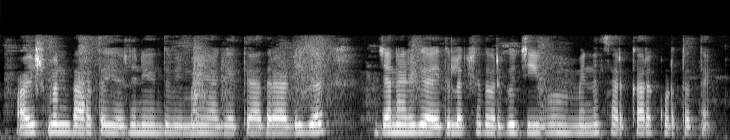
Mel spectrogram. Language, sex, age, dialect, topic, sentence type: Kannada, female, 41-45, Central, banking, statement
